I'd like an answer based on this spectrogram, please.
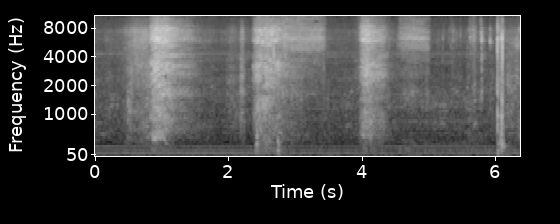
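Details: Motherless kittens practising defensive hissing as they learn survival skills; a few sharp, airy hisses with a quick spitting burst near the end, over a low indoor hum.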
